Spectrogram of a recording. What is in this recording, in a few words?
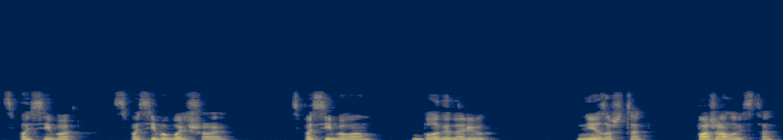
thanks, russian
